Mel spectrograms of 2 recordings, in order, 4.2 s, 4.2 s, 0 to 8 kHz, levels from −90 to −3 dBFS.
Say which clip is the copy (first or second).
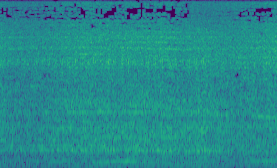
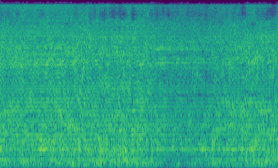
second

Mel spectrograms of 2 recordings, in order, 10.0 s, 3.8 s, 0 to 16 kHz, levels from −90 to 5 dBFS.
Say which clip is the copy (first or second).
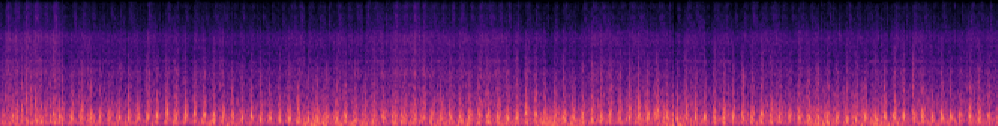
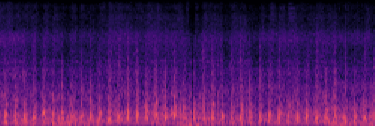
second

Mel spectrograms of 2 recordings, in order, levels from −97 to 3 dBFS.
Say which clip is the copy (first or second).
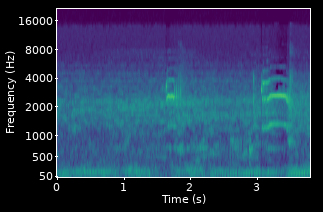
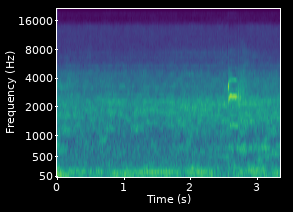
second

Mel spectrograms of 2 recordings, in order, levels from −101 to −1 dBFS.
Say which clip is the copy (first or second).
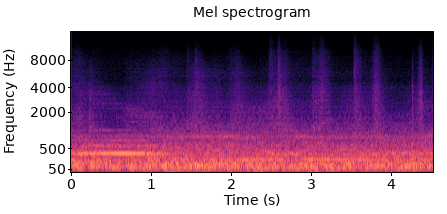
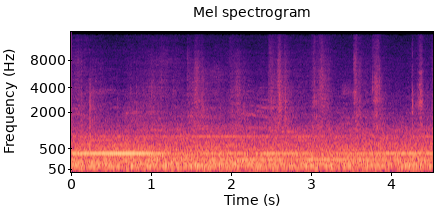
first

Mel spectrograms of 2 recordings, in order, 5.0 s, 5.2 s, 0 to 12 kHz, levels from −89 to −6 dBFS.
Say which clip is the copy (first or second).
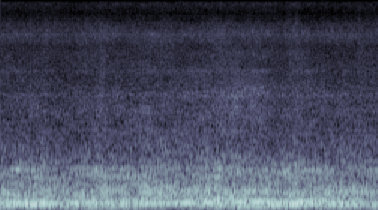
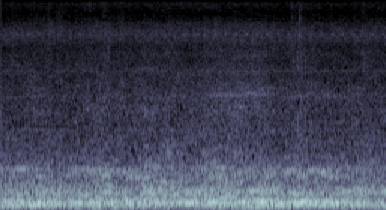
first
